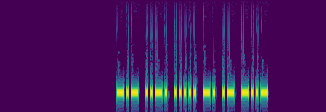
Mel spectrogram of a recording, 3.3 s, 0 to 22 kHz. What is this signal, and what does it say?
Morse code, heard as a keyed tone, about 46 wpm, 700 Hz. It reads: KF5NAX
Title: USA Call Signs - 4x Character Spacing - 50wpm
